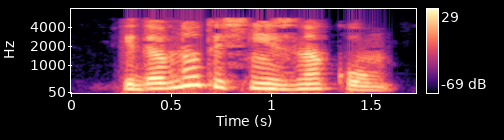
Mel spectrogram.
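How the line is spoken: Forced calm, inner turmoil. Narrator (Russian): Мэг старалась говорить спокойно, хотя на самом деле в голове у нее все шло кувырком

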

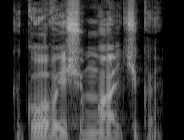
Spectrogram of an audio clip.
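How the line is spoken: Quiet anger. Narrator (Russian): тихо злился Тыжных

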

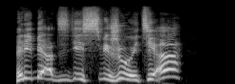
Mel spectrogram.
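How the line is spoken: Wailing tearful shout. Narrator (Russian): кричал тот с каким-то плачущим воем

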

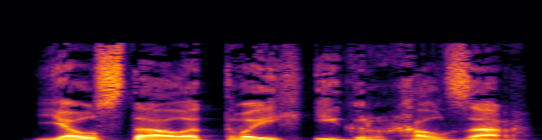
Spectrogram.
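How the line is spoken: Sudden furious growl. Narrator (Russian): с внезапной яростью прорычал Крейон Прайст

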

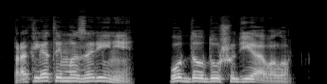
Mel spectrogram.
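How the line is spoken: Exclaiming. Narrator (Russian): воскликнула Анриетта

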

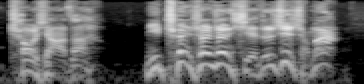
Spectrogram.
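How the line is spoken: Slow drawl. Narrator (Chinese): 陆军大兵慢悠悠地说道

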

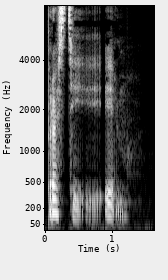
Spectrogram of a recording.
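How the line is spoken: Mumbled. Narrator (Russian): промямлил он

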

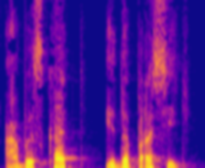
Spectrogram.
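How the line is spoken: Barked order. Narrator (Russian): рявкнул господин

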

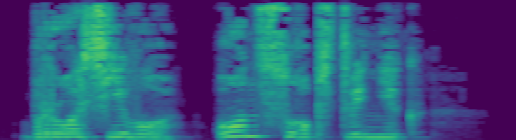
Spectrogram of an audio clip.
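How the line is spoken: Loud whisper. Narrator (Russian): посоветовал мне Киран громким шепотом

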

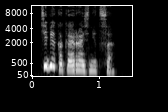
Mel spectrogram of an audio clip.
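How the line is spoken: Sharp snapping retort. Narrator (Russian): Огрызнулась резче, чем планировала

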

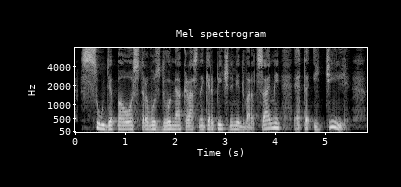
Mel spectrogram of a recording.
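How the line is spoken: Barely mouthed whisper. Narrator (Russian): прошептал одними устами Велиздар

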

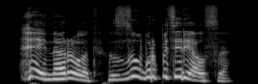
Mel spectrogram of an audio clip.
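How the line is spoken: Cheerful shout. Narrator (Russian): весело крикнул Лёва

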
